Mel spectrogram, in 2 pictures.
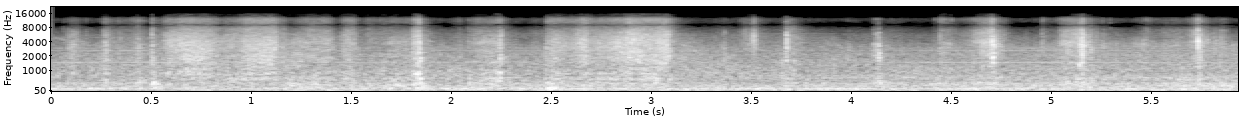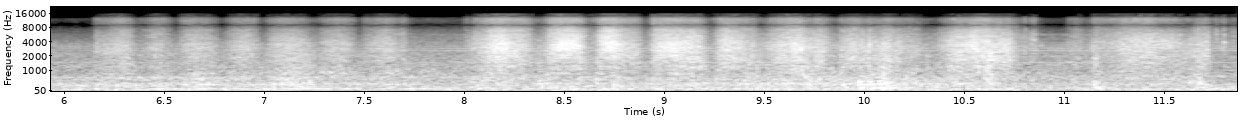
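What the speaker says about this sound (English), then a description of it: "This will just come off by rubbing it." A cloth or hand rubs residue off a car headliner in close, steady scrubbing strokes, a dry brushing rasp that goes on without pause and grows a little more vigorous toward the end.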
